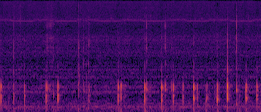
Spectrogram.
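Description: Fingertips and nails tap and rub the lift-off lid of a small, hollow white cardboard product box. The result is a run of quick, dry, hollow taps with a mid-pitched knock that dies away almost instantly, over a soft, faint rubbing. The taps come more often and a little louder toward the end.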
